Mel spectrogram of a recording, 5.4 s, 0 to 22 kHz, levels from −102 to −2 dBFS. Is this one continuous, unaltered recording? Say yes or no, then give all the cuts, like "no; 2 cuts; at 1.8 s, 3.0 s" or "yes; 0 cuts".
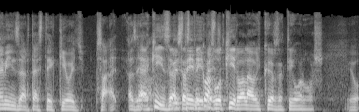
yes; 0 cuts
